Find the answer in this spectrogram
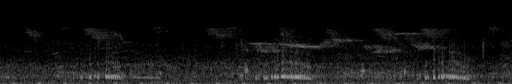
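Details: Soft, hollow cooing from pigeons, a pet one mingling with wild birds, three louder coo phrases about 1.5 seconds apart against faint chirping.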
